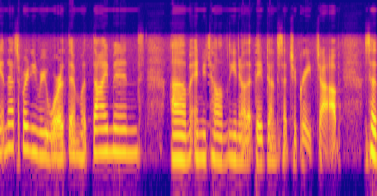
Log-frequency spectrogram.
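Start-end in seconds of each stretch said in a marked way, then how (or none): none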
